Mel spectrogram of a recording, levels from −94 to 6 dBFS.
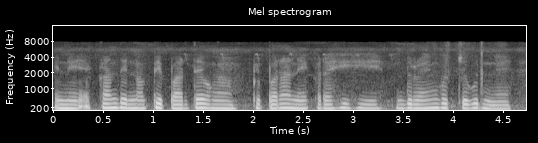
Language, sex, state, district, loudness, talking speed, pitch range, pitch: Chakma, female, Tripura, Unakoti, -15 LUFS, 175 wpm, 165-185 Hz, 170 Hz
